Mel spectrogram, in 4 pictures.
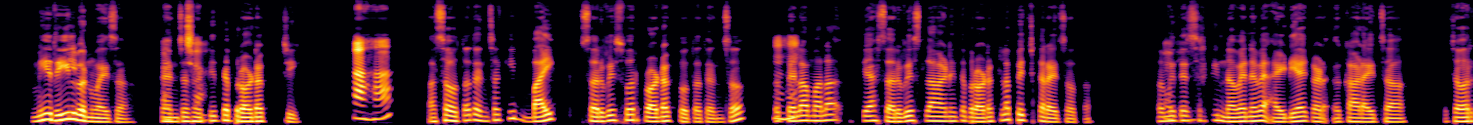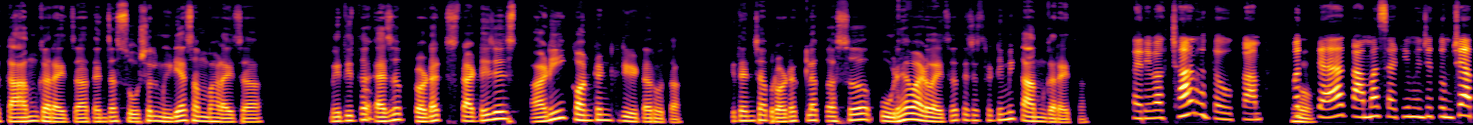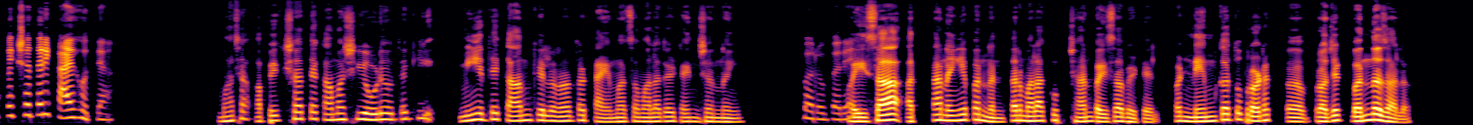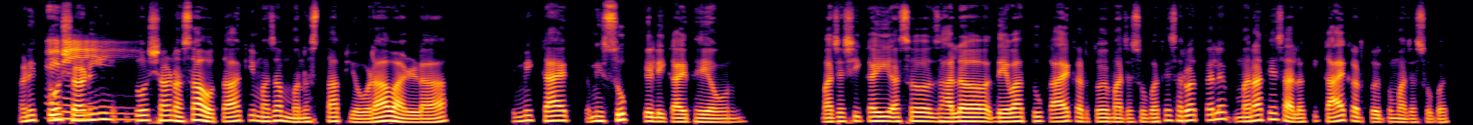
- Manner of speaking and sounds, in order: in English: "प्रॉडक्टची"; in English: "प्रॉडक्ट"; in English: "प्रॉडक्टला"; in English: "आयडिया"; tapping; in English: "ॲज अ प्रॉडक्ट स्ट्रॅटेजिस्ट"; in English: "प्रॉडक्टला"; in English: "प्रॉडक्ट"; drawn out: "अरे!"; "चूक" said as "सुक"; other background noise
- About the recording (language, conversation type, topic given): Marathi, podcast, एखाद्या मोठ्या अपयशामुळे तुमच्यात कोणते बदल झाले?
